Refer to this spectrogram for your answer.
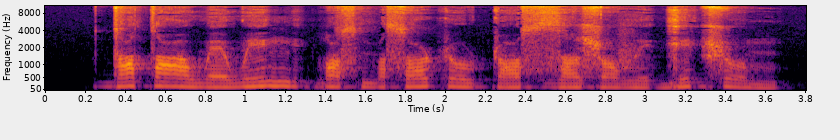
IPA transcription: d ɔ tˤ w ɔ w ɛ w e ŋ e ɡ ɗ ɔ sˤ m ɯ sˤ o ʈ o w ʈ ɔ sˤ zˤ e ʂ ɔ v e ɡ e ɡ ʂ o m

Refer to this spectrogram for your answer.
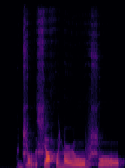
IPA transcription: d͡ʑ ɔ r ɕ a h ɤ ɲ ʕ oː v ɕ oː

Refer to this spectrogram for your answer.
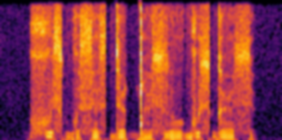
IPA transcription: xʷ ɨ˦ s ɡʷ ə˩˥ s ə˨˩ s d œ˦ ɡ͡ǃ œ˩˧ s l o˩˧ ɡ u˦ s ɡ œ˨˩ s

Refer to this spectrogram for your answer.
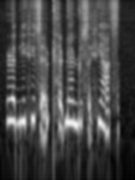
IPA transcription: ɭ ɛ bʲ ɛ̃ fʲ õ s ɛ̰ l ʈʰ ɛ̰ ɖ ɛ̃ ɖ y s ə̰ fʲ ã s

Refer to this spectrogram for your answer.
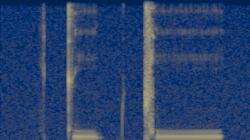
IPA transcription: t u p ǀ u

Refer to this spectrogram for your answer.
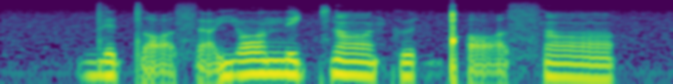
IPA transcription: d ɛ t ɑ̰ s a̰ j ɔ n e c ɾ ɑ̃ k ɵ ǃʼ ɑ̰ s ɑ̃

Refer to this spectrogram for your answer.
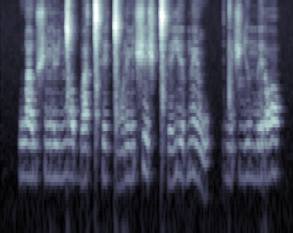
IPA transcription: w a w ʃ ĩ ɾ y ŋ͡ǀ ɔ b a ǀʰ ɪ ɡ͡ǀ ɔ̃ ɾ ĩ ʃ e ʃ ǀʰ ɪ j ɪ b ẽ w | d ɐ̃ ʃ ʎ ɨ m ɪ ɾ ɔ

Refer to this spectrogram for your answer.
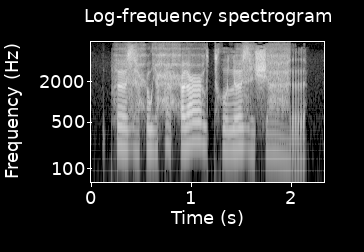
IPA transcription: pʰ œ z a̤ ħ w e̤ ħ a̤ ħ œ ʕ ṳ tʰ o l œ z ɛ̤ ʃ a̤ r

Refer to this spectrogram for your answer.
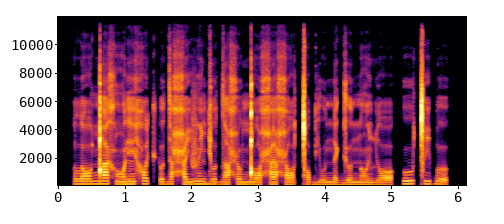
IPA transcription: l ɔ ŋ͡ǃ a x ɔ̃ ɾʲ ẽ h ɔ t͡ʃʼ ʊ d e ħ i v ẽ ɟ o d a ħ u ŋ͡ǃ ɔ ħ ɛ ħ ɔ ǀ ɔ b j u n ɛ ɡʲ o n ɔ̃ ʎ ɔ | u ǀ i ɓ ʊ

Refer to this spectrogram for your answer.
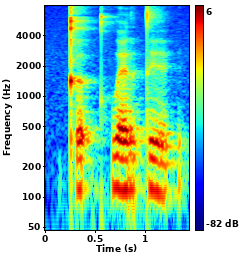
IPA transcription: kʼ ə ʔ kʷʰ ɛ r t ɪ ʔ

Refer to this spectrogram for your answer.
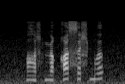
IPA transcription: ʁ ə ɬ mʲ ø q ə s ə ɬ b ə

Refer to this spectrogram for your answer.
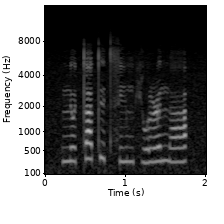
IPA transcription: n ɵ˧ t a˦ t ɨ˨ t s i˧ m ç ṳ˧ lˠ ɭ ɨ˦ n a̤˧

